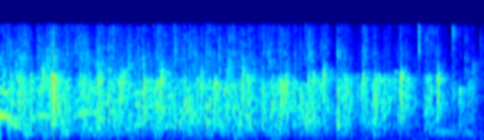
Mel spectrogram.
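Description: audience applause

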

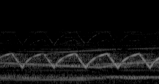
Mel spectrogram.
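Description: fire engine sirens

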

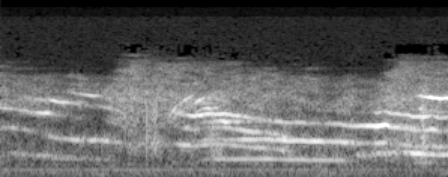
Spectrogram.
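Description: cats meowing and yowling

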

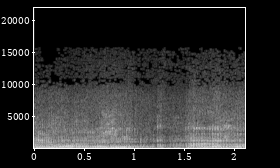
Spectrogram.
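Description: lion roaring

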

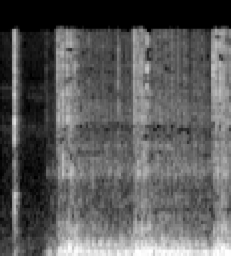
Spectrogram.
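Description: motorcycle engine revving

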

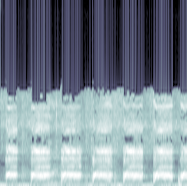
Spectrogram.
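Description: duck quacking

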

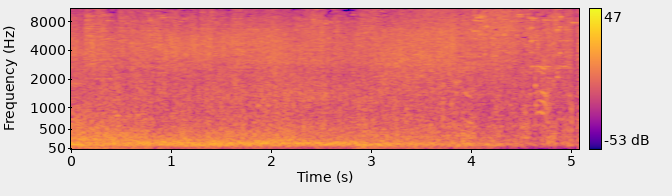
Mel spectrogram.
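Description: movie explosions

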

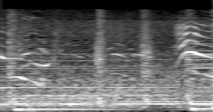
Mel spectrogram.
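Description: cat meowing

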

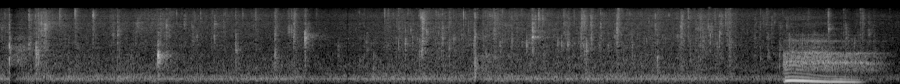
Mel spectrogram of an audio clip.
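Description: food sizzling

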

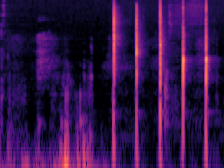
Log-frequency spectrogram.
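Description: hand clapping

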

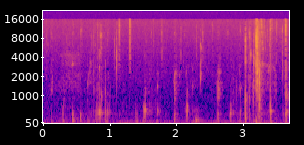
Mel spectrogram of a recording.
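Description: sipping water

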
